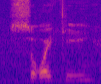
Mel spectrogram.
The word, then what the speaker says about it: SUAOKI: that is why I'm also testing today the SOI key yes that's how you pronounce it sua okay I it's 150 watt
